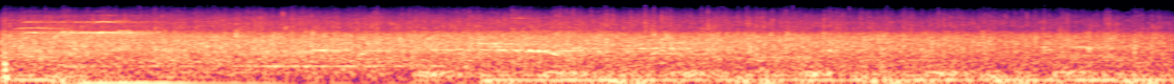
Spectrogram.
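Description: Large crowd applauding steadily, with faint music playing underneath.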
